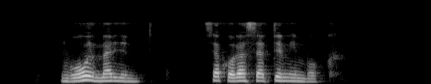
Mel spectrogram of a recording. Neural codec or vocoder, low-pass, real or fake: codec, 16 kHz, 1.1 kbps, Voila-Tokenizer; 7.2 kHz; fake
